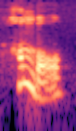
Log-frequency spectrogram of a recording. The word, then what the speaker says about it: Humble: Humble, H-U-M-B-L-E, but in fact, it is more fucking Texas than that. The name of the ISD is actually Humble, with no pronunciation of the H.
